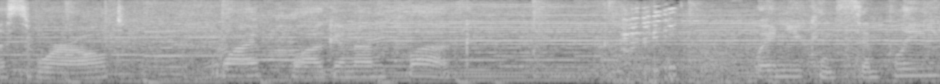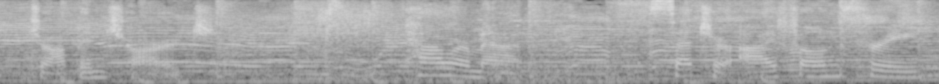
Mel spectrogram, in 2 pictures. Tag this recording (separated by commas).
Music, Speech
